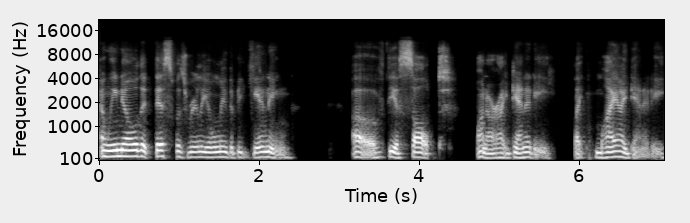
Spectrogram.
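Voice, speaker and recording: A woman speaks with a very deep, low pitch and a dark, mellow tone. Her intonation stays fairly even. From Manitoba, First Nations reserve. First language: Ojibwe. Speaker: residential school survivor and speaker. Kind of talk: personal testimony talk.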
